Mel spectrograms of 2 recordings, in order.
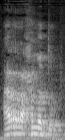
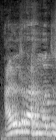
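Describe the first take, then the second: First: The l merges into the following consonant. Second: The article's l sound is clearly pronounced. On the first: The speaker calls it right. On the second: The speaker calls it wrong.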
